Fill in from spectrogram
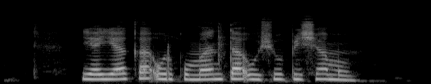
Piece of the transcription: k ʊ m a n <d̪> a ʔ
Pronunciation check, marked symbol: incorrect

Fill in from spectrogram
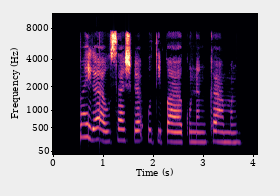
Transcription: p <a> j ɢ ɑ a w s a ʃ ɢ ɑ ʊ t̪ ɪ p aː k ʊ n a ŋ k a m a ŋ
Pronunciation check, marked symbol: incorrect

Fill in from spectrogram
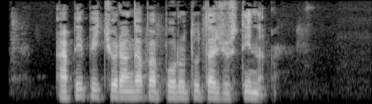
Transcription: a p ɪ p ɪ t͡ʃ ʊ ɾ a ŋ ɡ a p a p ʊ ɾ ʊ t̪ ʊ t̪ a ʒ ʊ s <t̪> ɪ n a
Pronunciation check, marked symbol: correct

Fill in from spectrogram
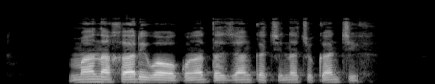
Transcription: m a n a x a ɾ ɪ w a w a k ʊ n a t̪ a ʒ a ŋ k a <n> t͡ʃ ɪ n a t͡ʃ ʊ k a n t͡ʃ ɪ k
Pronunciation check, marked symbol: incorrect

